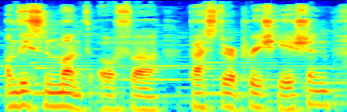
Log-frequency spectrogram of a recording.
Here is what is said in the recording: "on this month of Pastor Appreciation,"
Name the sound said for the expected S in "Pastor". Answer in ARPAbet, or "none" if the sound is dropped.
S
